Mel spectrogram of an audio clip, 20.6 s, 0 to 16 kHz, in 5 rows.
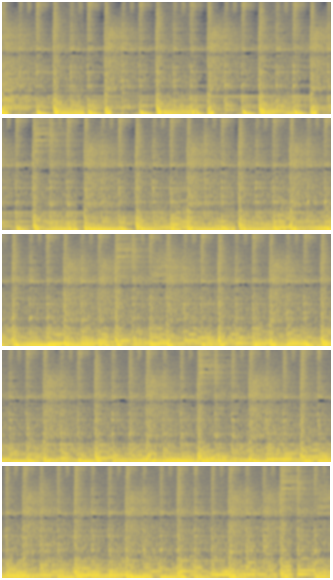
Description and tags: Loop Hard Working Alien 03
A music loop to be used in fast paced games with tons of action for creating an adrenaline rush and somewhat adaptive musical experience.
battle, Video-Game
